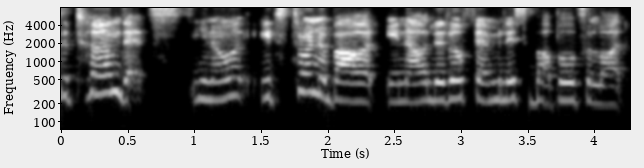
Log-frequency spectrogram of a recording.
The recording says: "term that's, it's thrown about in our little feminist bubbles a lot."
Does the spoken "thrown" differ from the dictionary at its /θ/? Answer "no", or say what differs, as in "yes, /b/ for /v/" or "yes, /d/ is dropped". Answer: yes, /t/ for /θ/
